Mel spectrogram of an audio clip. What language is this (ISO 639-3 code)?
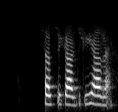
pan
